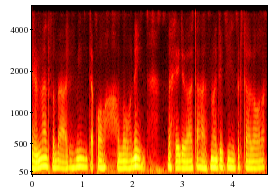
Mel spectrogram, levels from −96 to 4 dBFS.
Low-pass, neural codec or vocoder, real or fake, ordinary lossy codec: 5.4 kHz; codec, 24 kHz, 0.9 kbps, WavTokenizer, large speech release; fake; none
